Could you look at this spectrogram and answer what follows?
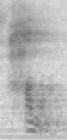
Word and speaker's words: chala: Put a dot underneath the H to represent het. It's not the same as CH chala. It's chala with a dot underneath.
